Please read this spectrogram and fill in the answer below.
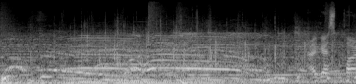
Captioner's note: crowd cheers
